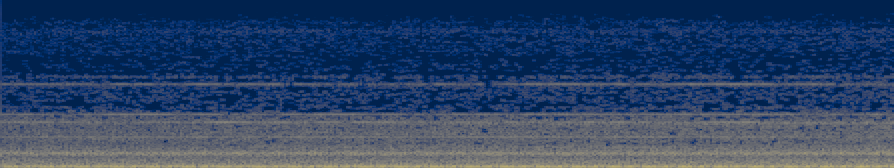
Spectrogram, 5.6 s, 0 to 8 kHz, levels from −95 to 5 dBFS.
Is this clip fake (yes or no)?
no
